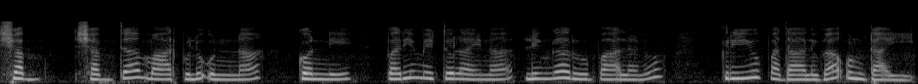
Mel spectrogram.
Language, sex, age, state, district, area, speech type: Telugu, female, 18-30, Andhra Pradesh, Sri Satya Sai, urban, spontaneous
